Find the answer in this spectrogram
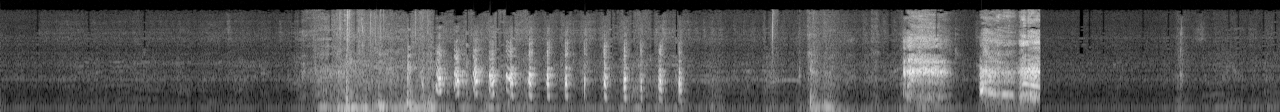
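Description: A woman laughing hard: a run of quick, high-pitched cackles, about five a second, for a few seconds. Near the end come a low thump and two short breathy bursts of laughter.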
